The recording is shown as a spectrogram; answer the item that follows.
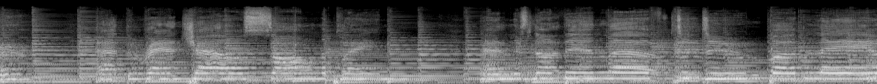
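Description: Acoustic country string band playing an instrumental break: two acoustic guitars strumming chords under a lead melody that bends and wavers in pitch, with a small plucked instrument, likely a mandolin, alongside.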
